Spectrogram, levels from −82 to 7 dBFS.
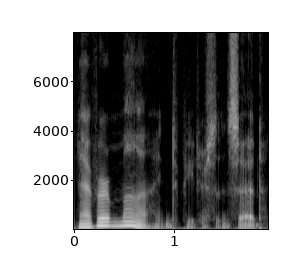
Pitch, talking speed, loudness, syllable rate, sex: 130 Hz, 125 wpm, -17 LUFS, 3.9 syllables/s, female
